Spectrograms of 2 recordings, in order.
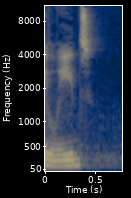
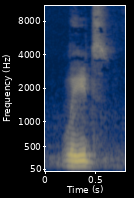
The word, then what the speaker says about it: Leeds: mostly identified as Deborah Leds. – Wouldn't it be Leeds? – Leeds, yeah. I've always pronounced it Leds.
